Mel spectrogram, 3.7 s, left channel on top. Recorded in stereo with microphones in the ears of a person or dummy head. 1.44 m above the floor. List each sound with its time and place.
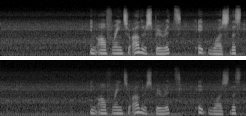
1.3 s a woman speaking: 50° left (ahead or behind)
